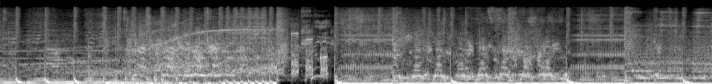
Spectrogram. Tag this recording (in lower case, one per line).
music
jingle (music)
